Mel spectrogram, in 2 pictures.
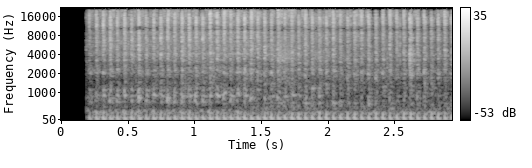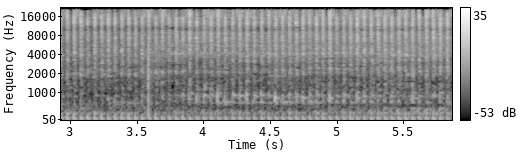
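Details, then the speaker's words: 1992 Volvo 460 turbo, just started for the first time after engine removal and manifold gasket change, not fully reassembled: steady fast even pulsing idle, not at the correct rate; owner expects it to settle after reassembly. "alive it's not idling at the correct rate but once we get everything back together I imagine the shall settle down and be all right"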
